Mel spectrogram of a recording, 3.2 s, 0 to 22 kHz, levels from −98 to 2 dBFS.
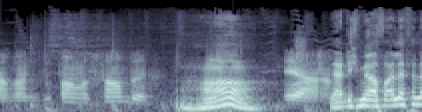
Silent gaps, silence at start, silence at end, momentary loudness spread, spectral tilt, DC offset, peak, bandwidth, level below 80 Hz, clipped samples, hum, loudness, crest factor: none; 0 s; 0 s; 14 LU; -6.5 dB/octave; under 0.1%; 0 dBFS; 17 kHz; -40 dBFS; under 0.1%; none; -16 LUFS; 16 dB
